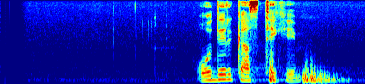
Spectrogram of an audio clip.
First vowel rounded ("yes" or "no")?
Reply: yes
